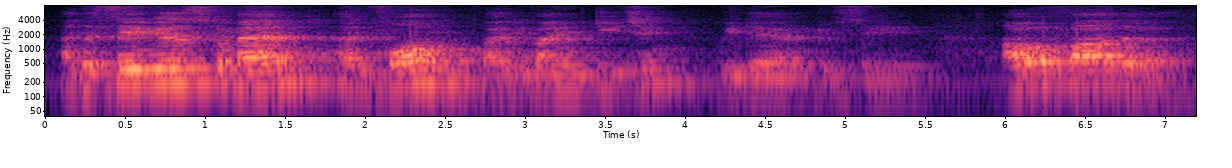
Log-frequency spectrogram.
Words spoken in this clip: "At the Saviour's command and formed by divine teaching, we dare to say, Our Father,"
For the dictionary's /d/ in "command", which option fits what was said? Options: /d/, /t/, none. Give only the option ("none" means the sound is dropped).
/d/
